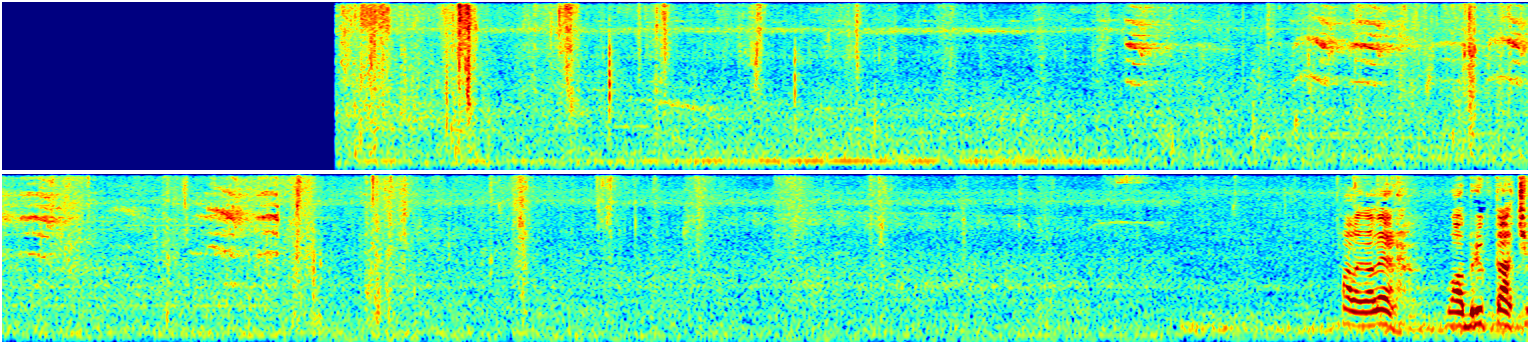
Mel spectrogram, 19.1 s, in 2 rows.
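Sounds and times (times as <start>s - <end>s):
birds calling: 3.8s - 12.1s
bird chirping phrases: 3.9s - 11.5s, 14.1s - 16.9s.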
